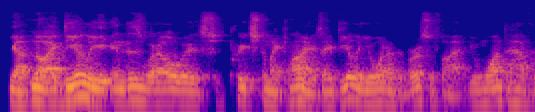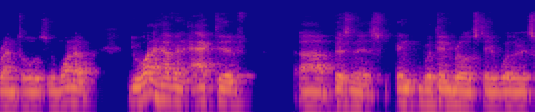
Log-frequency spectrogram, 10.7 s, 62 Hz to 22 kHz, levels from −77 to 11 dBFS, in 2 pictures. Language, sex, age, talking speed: English, male, 30-49, 220 wpm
